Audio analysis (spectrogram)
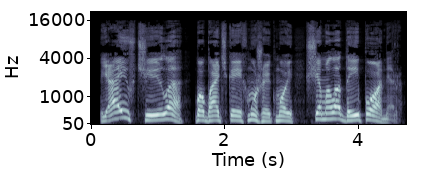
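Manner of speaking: loud, high dialect-speaking granny; feisty old village woman, scolding and boastful. Acted. Old woman orders Mitya to row, loud scolding. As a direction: scold and brag at full voice.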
